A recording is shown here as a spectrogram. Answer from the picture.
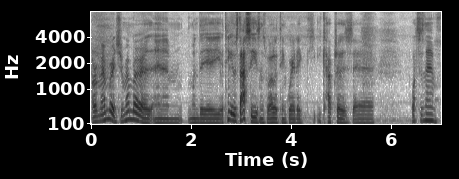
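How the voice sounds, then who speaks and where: A man at a fairly quick pace with a medium pitch and ordinary pitch variation on a very clean recording with a silent background. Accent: Dublin. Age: 20s. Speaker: podcast host. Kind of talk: casual chat.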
